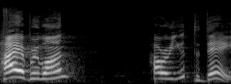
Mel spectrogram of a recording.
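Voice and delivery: put-on loud, heavy Filipino accent with broken English. Recalling when he first spoke broken English at school: strong accent. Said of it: "I had curtains".

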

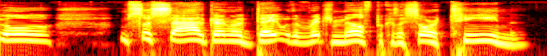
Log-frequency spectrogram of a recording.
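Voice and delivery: scornful, mocking put-on character voice, heavily exaggerated. Mocking a film character's romantic troubles: Gene Kelly impression. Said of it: "That's my impression of Gene Kelly".

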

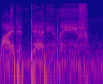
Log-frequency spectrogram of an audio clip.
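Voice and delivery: faint, very quiet, soft feminine whispered voice. Voicing a soft feminine voice heard in a portal: soft feminine whisper. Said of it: "it's soft and feminine ... And it whispers".

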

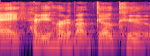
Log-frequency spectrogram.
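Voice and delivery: ordinary talk

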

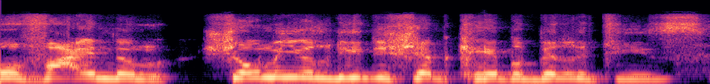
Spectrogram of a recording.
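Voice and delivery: very high-pitched, put-on Austrian accent. Retelling a story from the set, quoting Schwarzenegger in Schwarzenegger Austrian accent. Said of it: "I can't do the impression. Schwarzenegger says".

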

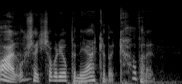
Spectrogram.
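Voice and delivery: very high cartoon-dad voice with swooping pitch. Recalling the bit he used to do, the speaker tries his Peter Griffin voice. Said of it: "I used to go".

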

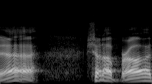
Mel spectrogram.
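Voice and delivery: put-on loud old-movie 1930s mobster voice. Mocking an actor's cliché heist dialogue, in a 1930s gangster voice. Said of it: "I'm talking like a 30s gangster".

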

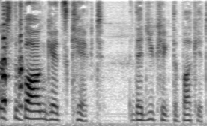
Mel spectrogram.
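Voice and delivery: retro horror movie-trailer narrator voice. Joking about a pot movie title, doing a 70s horror movie trailer voice. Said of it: "like the 70s and maybe early 80s, like, horror movie trailer voice".

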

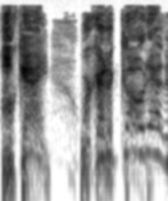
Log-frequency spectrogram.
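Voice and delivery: forceful, pushed, breathy, very hushed yell-whisper. Retelling sneaking downstairs as a kid: imitating a yell-whisper. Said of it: "yell whispering".

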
